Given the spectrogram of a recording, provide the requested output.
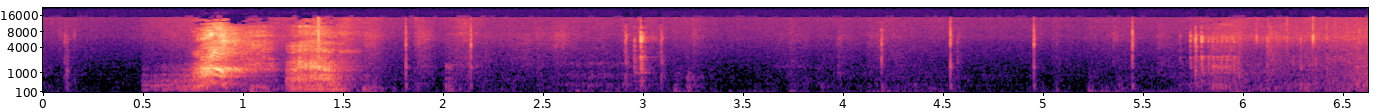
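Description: English Bulldog puppies give two short, rough barks with a growling edge, then faint scuffling indoors.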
